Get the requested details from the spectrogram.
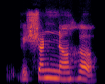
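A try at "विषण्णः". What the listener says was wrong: Vishannaha it is. V plus Sha plus Nakara plus Nakara. Vishan. Naha. Vishannaha.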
